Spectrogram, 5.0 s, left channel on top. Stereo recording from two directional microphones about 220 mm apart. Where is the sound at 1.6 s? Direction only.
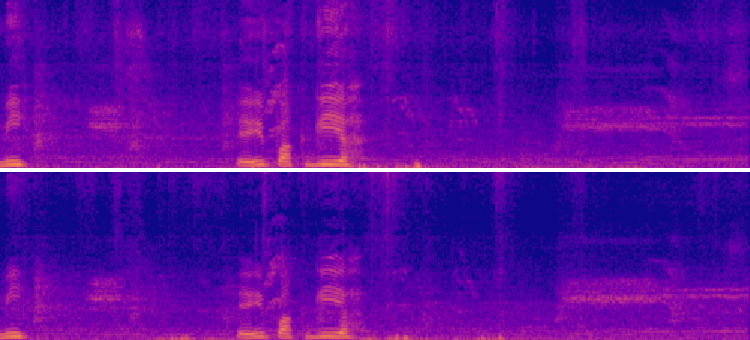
20° left (ahead or behind).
